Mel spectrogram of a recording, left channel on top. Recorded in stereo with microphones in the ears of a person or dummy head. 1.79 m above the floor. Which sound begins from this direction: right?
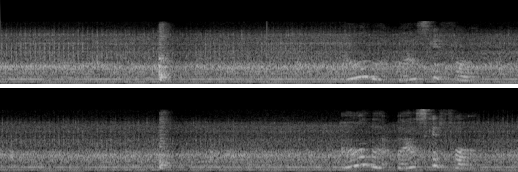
A woman speaking, at 3.4 s.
